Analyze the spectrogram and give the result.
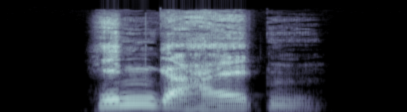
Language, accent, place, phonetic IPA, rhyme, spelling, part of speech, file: German, Germany, Berlin, [ˈhɪnɡəˌhaltn̩], -ɪnɡəhaltn̩, hingehalten, verb, De-hingehalten.ogg
- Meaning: past participle of hinhalten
